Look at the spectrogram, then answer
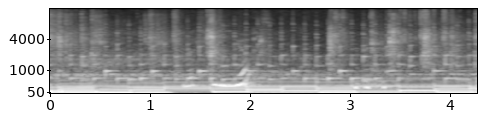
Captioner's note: giggle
